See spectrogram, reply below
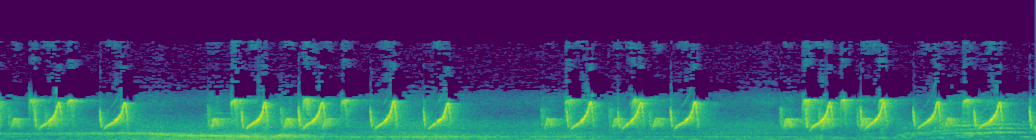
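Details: Bar-winged prinia giving repeated bursts of thin, high V-shaped notes, roughly two to three per second, grouped into phrases separated by short gaps, with a faint low hum underneath.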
